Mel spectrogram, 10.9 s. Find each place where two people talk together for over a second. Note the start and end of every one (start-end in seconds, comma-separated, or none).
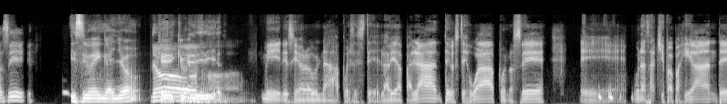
2.1-3.4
